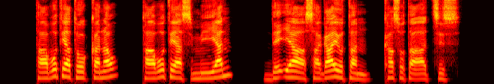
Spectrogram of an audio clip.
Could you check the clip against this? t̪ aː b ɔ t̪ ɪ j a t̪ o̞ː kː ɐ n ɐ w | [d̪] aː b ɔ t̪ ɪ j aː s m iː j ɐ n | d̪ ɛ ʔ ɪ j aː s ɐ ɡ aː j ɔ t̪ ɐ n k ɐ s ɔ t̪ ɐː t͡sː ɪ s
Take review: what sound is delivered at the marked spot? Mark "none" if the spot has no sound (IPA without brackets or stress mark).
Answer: t̪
